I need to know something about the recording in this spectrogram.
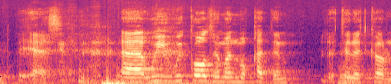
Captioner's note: Hisham chuckles; speaks in foreign language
